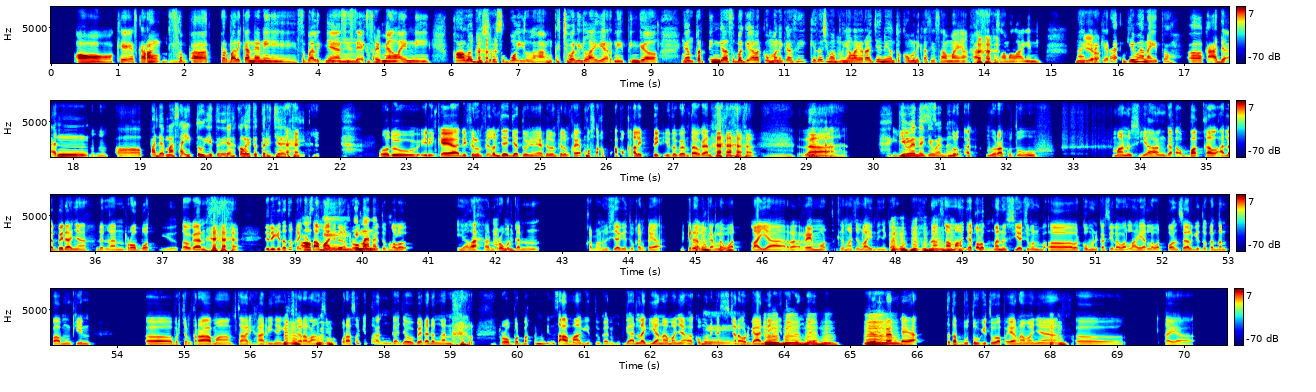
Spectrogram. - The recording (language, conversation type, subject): Indonesian, podcast, Apa yang hilang jika semua komunikasi hanya dilakukan melalui layar?
- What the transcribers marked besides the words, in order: chuckle; chuckle; laughing while speaking: "gitu ya"; laughing while speaking: "terjadi?"; chuckle; other background noise; chuckle; laughing while speaking: "Iya"; chuckle; chuckle; tapping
